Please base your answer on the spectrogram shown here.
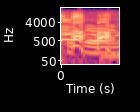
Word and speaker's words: Hisuian: choose to leave the Husini Arcanine in. I'm never going to not laugh when you mispronounce Hisuian.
